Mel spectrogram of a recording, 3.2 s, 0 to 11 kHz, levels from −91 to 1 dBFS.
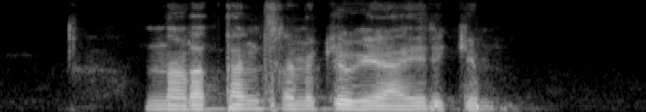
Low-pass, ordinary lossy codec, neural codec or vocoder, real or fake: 9.9 kHz; Opus, 16 kbps; codec, 44.1 kHz, 7.8 kbps, DAC; fake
